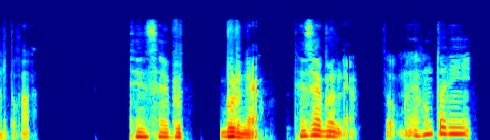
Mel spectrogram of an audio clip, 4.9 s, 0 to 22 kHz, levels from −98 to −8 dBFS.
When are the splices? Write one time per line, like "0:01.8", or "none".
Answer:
0:01.2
